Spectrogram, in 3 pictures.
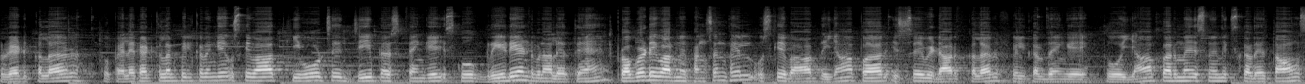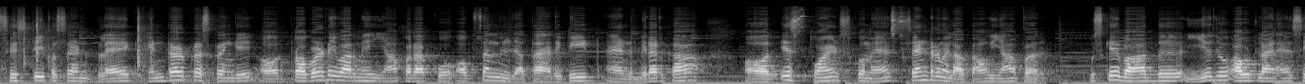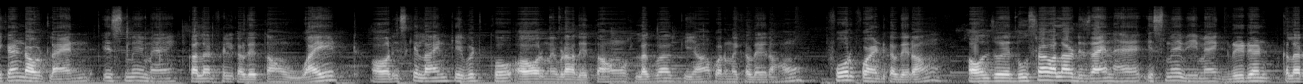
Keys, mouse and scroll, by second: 1.5 click, 4.7-6.4 scroll down 1, 6.4 g, 7.5 click, 14.0 KP_6, 15.2 KP_Enter, 19.3 click, 22.9 click, 24.1 space, 24.4 click, 26.3-27.2 scroll up 1, 27.2 click, 28.2 z, 30.0 right click, 32.4 click, 35.0 click, 35.6-35.9 scroll up 1, 35.9-36.6 scroll down 1, 36.8 click, 37.7-39.1 scroll up 1.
